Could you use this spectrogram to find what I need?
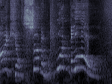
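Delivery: squeaking, pitched very high. During talk of shooting ducks, break into an unrehearsed Mickey Mouse impersonation. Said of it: "my unrehearsed Mickey Mouse impersonation".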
